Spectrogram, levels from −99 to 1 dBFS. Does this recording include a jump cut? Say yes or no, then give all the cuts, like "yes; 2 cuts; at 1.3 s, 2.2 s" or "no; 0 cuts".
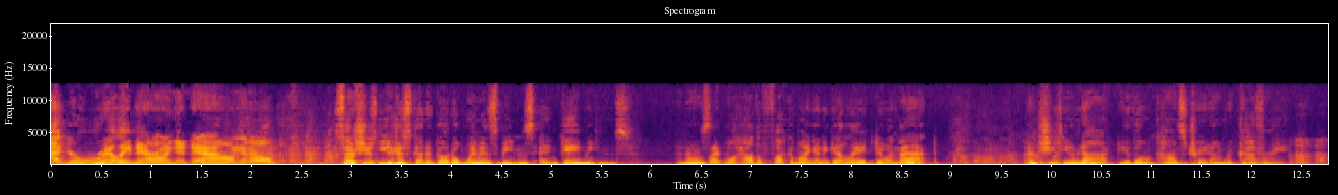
yes; 3 cuts; at 1.8 s, 3.2 s, 10.1 s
